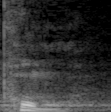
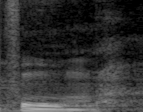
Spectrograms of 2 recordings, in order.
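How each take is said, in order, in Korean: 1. 평평하게 한국식으로 발음했어요. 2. 혀를 굴려서 영어식으로 발음했어요. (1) "우리말로 우리식으로 발음하면 폼이죠" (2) "제가 좀 굴려서 form 그랬는데"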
